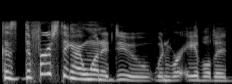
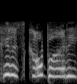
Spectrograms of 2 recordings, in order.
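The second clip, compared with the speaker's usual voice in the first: very high, cooing pet-talk voice; 13 semitones higher than usual. The speaker shows how they talk while picking him up, in their voice for talking to cats. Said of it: "I sound like I'm talking to the cats".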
